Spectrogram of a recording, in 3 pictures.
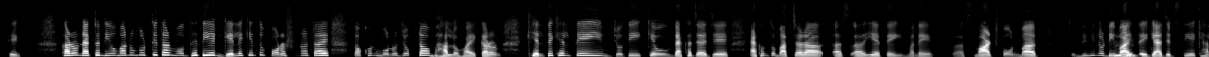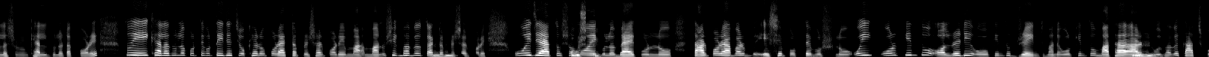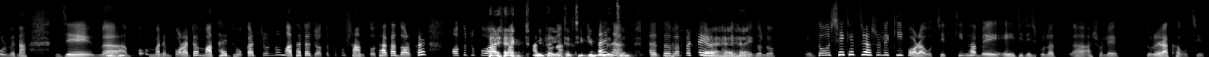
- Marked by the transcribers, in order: in English: "ড্রেইন্ড"; laughing while speaking: "হ্যাঁ, একদমই তাই। এটা ঠিকই বলেছেন। হ্যাঁ, হ্যাঁ, হ্যাঁ"
- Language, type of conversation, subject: Bengali, podcast, আপনি পড়াশোনায় অনুপ্রেরণা কোথা থেকে পান?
